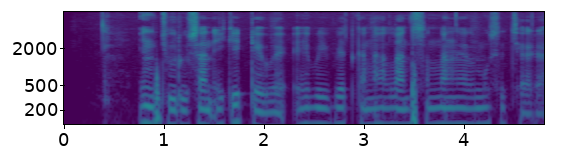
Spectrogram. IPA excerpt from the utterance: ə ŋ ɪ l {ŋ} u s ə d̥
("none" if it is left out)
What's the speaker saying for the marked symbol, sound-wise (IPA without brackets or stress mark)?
m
